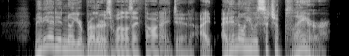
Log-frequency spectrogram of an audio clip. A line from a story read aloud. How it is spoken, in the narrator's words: He just blurted out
